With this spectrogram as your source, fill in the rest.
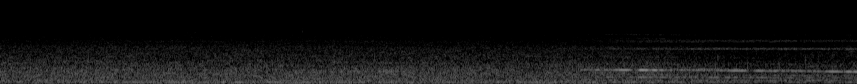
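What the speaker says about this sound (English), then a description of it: "That's a waterline entering." A Waterline electric train draws into a station in Train Sim World 2 on London's Brighton Main Line, a steady low rolling rumble that rises slightly toward the end as faint high wheel squeals come in.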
